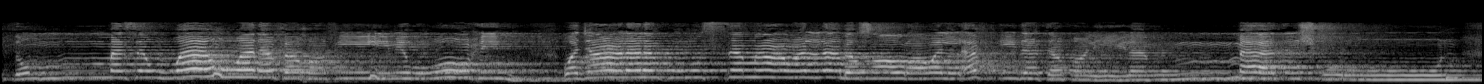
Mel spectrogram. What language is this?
Arabic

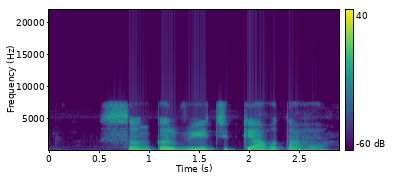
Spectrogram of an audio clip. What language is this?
Magahi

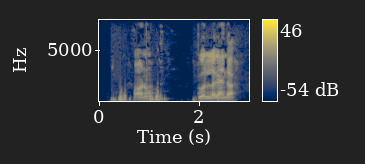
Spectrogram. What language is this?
Sindhi Bhil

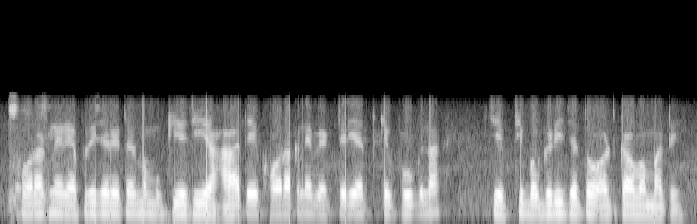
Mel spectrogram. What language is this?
Gujarati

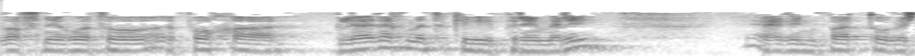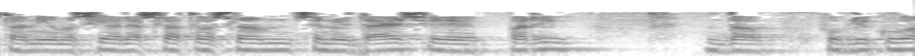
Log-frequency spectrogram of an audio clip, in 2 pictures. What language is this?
Bulgarian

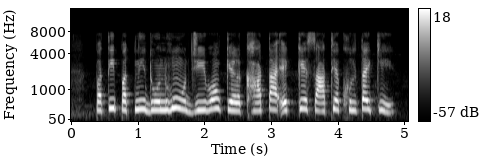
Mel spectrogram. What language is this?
Maithili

